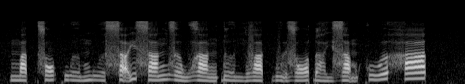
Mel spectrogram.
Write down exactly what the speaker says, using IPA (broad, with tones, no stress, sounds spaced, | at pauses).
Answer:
m a˨˩ t̚ s ɔ˨˦ k w ə̤ː˨˩ m ṳ˨˩ ə̯ s a̰˧˥ j s a˨˦ ŋ z ə˧˩ w ɣ a˧˩ ŋ ɗ ə̤ː˨˩ n v a˨˩ k̚ v ɨ̰˧˨ z ɔ˨˦ ɗ a̤˨˩ j z a̰˧˨ m k u˨˦ ə̯ h a˦˥ t̚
